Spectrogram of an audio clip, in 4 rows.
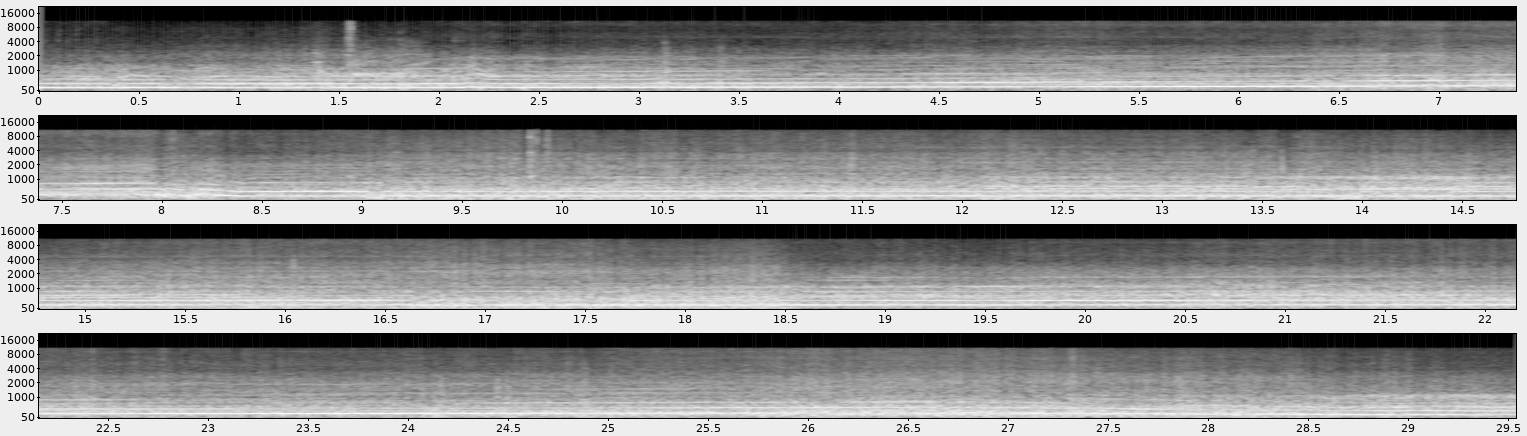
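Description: Honda Civic Type R FD2R's four-cylinder engine running hard at high revs, heard from inside the cabin on track. The pitch climbs slowly, drops sharply about eight seconds in, then climbs again and falls away near the end.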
